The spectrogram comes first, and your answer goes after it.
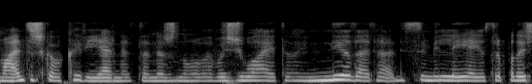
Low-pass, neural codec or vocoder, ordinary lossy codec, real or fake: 7.2 kHz; none; AAC, 32 kbps; real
